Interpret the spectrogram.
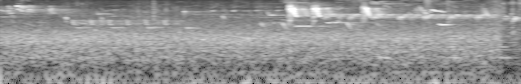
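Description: Small birds chirping and whistling, with a few short held notes, mostly in the second half, over a steady rushing noise.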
